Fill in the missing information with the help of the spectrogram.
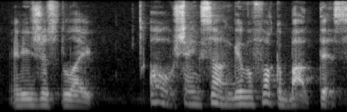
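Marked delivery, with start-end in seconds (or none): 1.5-3.5 put-on speaks with Boston accent. Speaker imitates a game character who jarringly has a Boston accent. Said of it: "hear a Boston accent".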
